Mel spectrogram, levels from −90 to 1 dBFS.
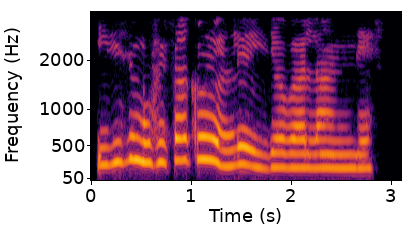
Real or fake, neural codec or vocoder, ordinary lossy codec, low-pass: real; none; Opus, 64 kbps; 3.6 kHz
